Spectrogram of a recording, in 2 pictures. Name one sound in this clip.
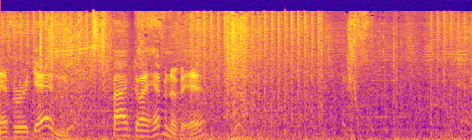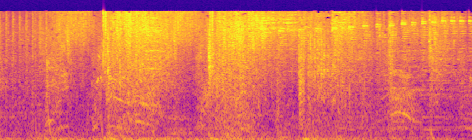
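Video game blasts and impacts sound out.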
